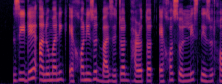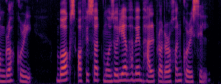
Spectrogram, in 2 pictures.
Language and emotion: Assamese, neutral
